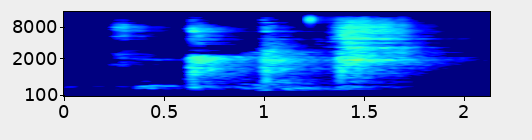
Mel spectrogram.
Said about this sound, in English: And praise the Lord that we get a few claps, because people don't like to clap when we talk about Christ and judgment.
